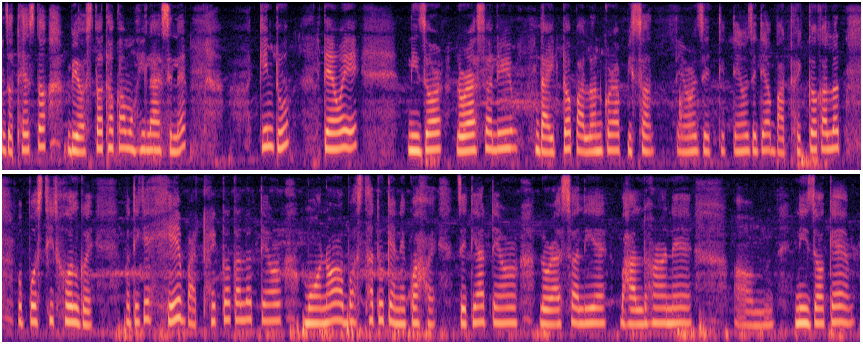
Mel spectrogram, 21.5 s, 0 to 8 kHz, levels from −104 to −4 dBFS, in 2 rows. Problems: constant background noise, background conversations at intervals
